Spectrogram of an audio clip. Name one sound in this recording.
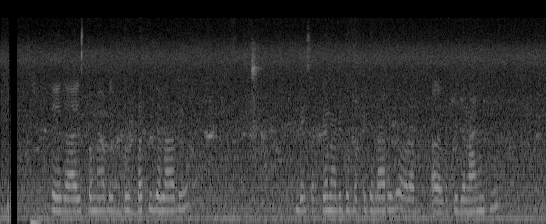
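A woman's voice sounds close by.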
